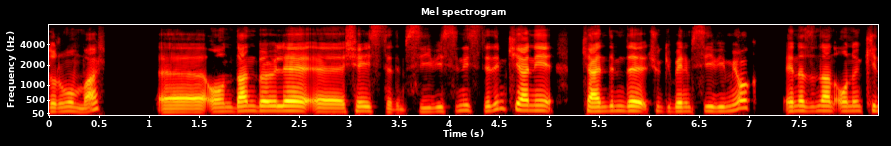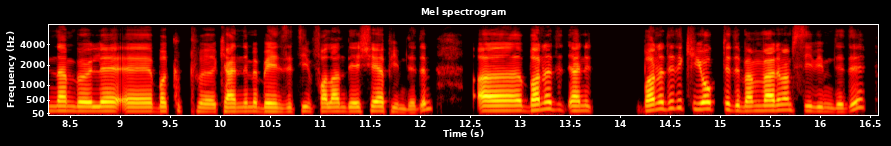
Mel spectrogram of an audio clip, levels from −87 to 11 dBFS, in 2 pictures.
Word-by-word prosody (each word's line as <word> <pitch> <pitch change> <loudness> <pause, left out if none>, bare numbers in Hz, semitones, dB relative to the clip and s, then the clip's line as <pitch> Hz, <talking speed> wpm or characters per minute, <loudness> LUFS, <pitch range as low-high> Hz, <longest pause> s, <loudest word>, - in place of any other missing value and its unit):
durumum 135 -1 -5
var. - - -2 0.5
Eee, 115 0 +2
ondan 150 +4 0
böyle, 160 0 +4 0.5
eee, - - -3
şey 150 +4 -4
istedim, 115 -8 -11
CV'sini 135 +6 -10
istedim 170 +7 -9
ki, 205 -3 -1
hani, 170 -1 +1 0.3
kendim 150 +2 +1
de 155 -1 +5
çünkü 140 -2 -17
benim 140 0 -2
CV'm 145 +1 -7
yok, 250 +6 -3 0.3
en 150 - -2
azından 155 0 -1
onunkinden 155 0 -3
böyle, 145 0 +3 0.2
eee, 140 -1 0
bakıp, 145 -1 -6
ııı, 130 -1 -3
kendime 140 0 -2
benzeteyim 135 +1 -2
falan 140 +1 -1
diye 140 0 -1
şey 150 +3 -1
yapayım 130 -6 -4
dedim. 105 - -8 0.5
Iıı, 165 0 +6
bana 205 +5 +4
dedi 185 -4 -9
yani, 160 0 0 0.5
bana 180 +7 +2
dedi 245 +2 -8
ki, 210 - -12
"Yok." 220 +1 +2
dedi, 165 -6 -4
"Ben 155 +1 -1
vermem 175 +3 +5
CV'mi." 140 -5 -8
dedi. 125 - -4
150 Hz, 165 wpm, -21 LUFS, 140-160 Hz, 0.5 s, Iıı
